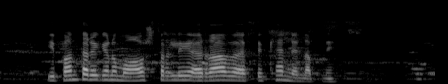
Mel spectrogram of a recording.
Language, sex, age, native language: Icelandic, female, 60-69, Icelandic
